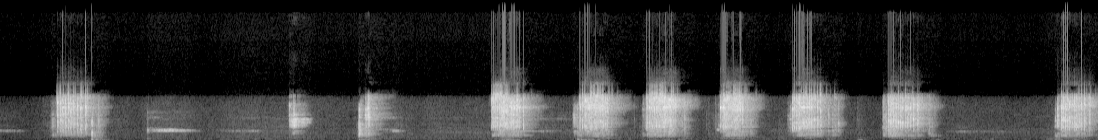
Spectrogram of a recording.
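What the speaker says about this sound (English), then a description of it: "then you can take your tool" A hand ratchet tool tightens backing nuts on a rucRak Grunt rack install, giving about a dozen close, loud bursts of clicking ratchet strokes separated by short pauses.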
